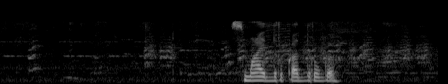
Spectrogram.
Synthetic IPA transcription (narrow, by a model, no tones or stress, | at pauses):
smajd̪ɾukʼad̪ɾuɡə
